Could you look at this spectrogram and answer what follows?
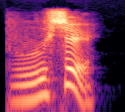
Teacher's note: when 不 is used with another fourth tone, it changes to second tone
